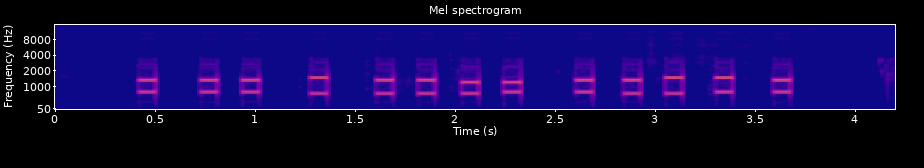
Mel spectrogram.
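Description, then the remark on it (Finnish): A rapid sequence of about thirteen telephone keypad dialing tones, each a short dual-pitched beep, played clearly with no one speaking, as a phone call is put through to Wikipedia. “Jos te siellä Googlessa ette tiedä, niin voitteko yhdistää sinne Wikipediaa, jos sieltä löytyisi lopullinen viisaus?”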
